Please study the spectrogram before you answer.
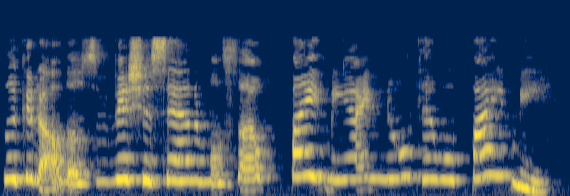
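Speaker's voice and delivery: put-on high-pitched panicky child; whining, fearful little girl; frightened wail. A narrator's reading. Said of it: "she wailed to her daddy".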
